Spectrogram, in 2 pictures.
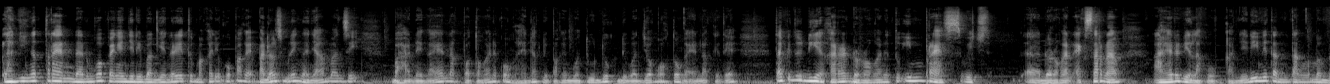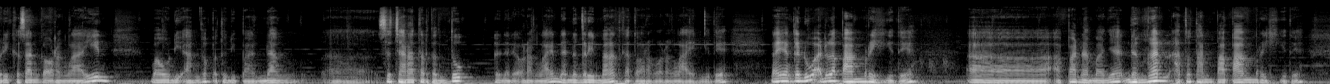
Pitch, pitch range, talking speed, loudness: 100 Hz, 85-125 Hz, 200 wpm, -21 LUFS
